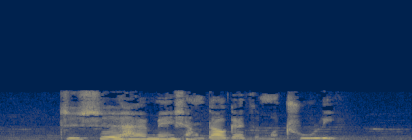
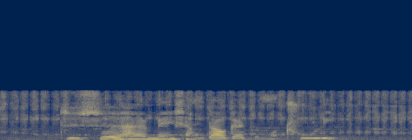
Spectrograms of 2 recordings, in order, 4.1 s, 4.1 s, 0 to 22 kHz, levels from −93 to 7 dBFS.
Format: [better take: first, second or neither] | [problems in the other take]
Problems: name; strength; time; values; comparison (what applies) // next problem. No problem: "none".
first | background sound (Domestic sounds, home sounds); 17 dB below the speech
